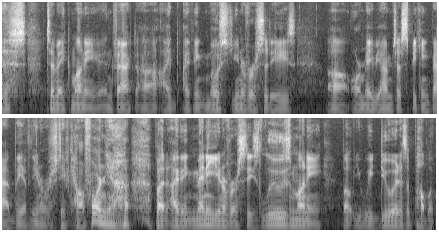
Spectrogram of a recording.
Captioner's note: laughter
